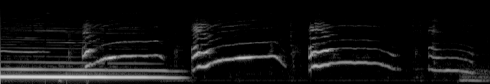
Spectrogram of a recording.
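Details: Dog in a lighthearted compilation: a strong steady howl, then a series of three short arched, whining yelps separated by brief pauses, ending in a low murmur.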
